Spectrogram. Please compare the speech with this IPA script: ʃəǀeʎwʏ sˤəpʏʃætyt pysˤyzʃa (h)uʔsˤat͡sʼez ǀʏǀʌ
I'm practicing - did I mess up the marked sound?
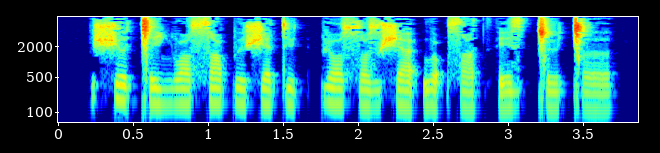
yes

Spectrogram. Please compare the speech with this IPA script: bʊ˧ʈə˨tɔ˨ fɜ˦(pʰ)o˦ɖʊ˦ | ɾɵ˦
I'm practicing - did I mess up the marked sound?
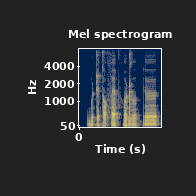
no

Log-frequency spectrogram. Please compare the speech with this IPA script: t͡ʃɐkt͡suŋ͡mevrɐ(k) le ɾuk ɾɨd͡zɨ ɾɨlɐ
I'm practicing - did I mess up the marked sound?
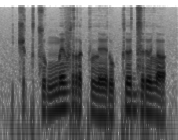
no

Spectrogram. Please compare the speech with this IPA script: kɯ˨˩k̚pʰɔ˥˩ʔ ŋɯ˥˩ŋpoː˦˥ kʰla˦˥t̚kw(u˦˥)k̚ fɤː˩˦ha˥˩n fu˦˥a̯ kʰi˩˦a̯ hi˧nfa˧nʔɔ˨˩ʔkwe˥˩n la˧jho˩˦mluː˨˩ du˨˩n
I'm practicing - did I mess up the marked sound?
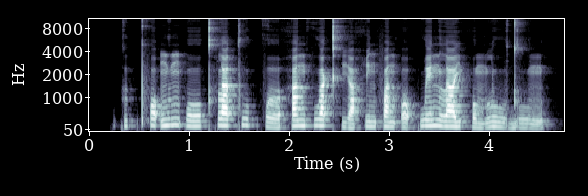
no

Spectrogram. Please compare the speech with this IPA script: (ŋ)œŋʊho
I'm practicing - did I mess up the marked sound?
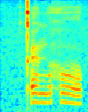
yes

